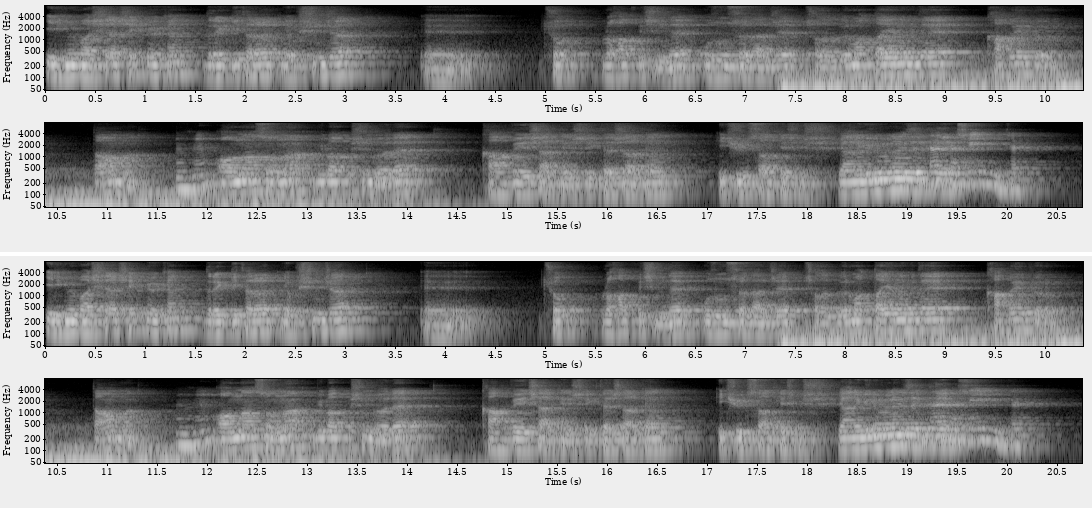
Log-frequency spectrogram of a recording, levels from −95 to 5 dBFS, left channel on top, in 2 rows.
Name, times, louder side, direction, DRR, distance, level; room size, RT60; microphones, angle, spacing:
voice 1, 0.0-3.1 3.7-4.2 5.0-5.3 5.6-9.0 9.4-10.1 10.9-11.3 12.1-14.1 14.7-16.6 17.1-19.4, equal, 40° right, -1 dB, 0.5 m, -28 dB
sound 1, 7.3-14.7, equal, 15° left, 0.6 m, -28 dB
voice 2, 11.7-12.1 18.9-20.1, equal, 75° left, 0 dB, 0.6 m, -30 dB
4.8 x 2.2 x 2.4 m, 1.2 s
head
